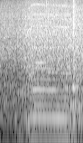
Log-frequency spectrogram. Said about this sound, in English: But now it has gotten incredibly quiet, which is how you know something important is about to go down. The car roars to life.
